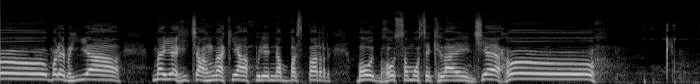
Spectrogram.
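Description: A young man sings with animation close to a microphone.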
